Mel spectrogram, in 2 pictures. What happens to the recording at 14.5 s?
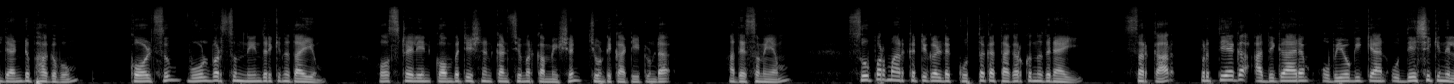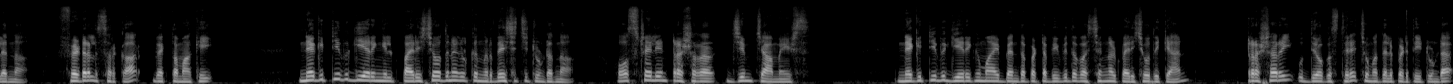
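Nothing goes wrong at 14.5 s; the audio plays through that moment intact, with no dropout, glitch or distortion.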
